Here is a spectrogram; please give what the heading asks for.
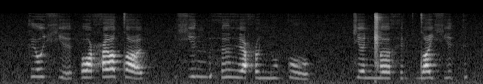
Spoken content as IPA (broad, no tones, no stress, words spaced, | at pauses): kʲɔçe | ɔħetˤɘ | çeŋɨ hɘ ɦeħuɲuko | cɛŋ͡ǁɐhek dˤeçek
